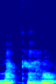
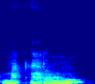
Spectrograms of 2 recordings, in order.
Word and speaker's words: macaron: daquele daquela sobremesa né o macarrão macaron é assim que pronuncia tá gente já o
